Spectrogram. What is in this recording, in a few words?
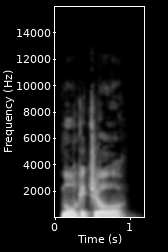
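"mortgagor", British English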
